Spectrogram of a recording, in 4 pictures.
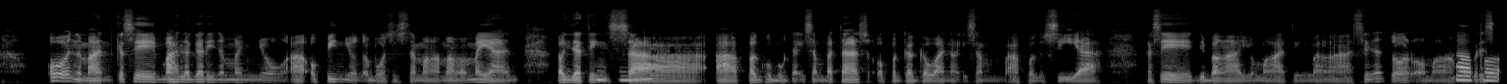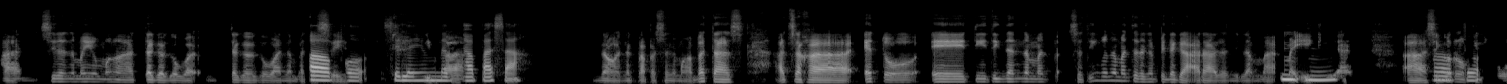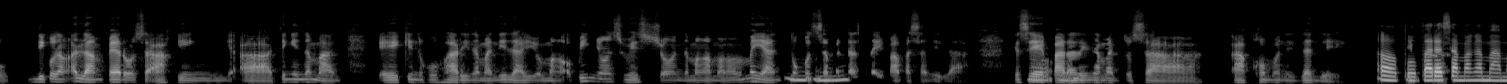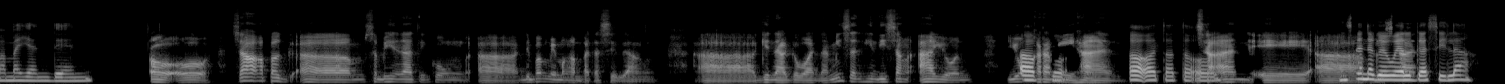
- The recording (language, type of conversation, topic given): Filipino, unstructured, Bakit mahalaga ang pakikilahok ng mamamayan sa pamahalaan?
- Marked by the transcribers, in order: other background noise; tapping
